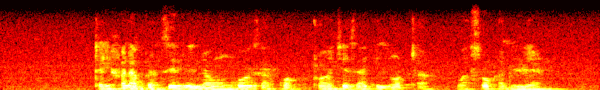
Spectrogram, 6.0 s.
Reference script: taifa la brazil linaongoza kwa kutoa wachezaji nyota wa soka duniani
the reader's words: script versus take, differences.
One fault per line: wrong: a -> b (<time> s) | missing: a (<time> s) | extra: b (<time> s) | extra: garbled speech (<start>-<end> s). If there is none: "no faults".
no faults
